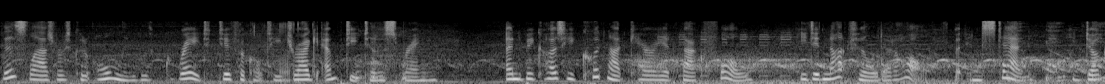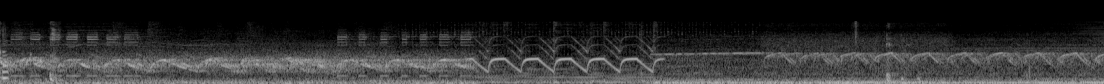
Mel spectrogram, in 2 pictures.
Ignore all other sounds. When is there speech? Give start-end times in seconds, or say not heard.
0.0-4.5, 5.0-11.4.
